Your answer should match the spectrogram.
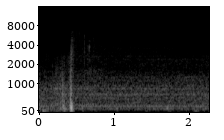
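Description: Room tone in a pause between speech: a faint steady hum, with one short click about half a second in.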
